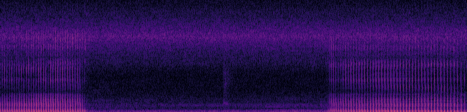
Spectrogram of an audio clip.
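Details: A napping Pekingese snores heavily in coarse, fluttering, low rattles; a loud second-long snore gives way to a hush of about three seconds before the next rough, rumbling breath.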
